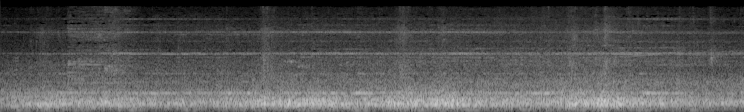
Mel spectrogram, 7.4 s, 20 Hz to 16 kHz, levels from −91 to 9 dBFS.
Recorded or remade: recorded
